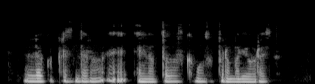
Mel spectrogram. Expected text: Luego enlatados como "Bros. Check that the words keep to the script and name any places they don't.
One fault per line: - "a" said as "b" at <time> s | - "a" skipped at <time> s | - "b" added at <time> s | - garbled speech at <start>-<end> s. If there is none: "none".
- "presentaron" added at 0.6 s
- "Super Mario" added at 2.0 s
